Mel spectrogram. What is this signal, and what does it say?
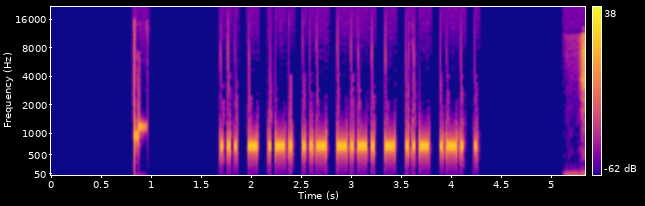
Morse code, heard as a keyed tone, about 36 wpm, 700 Hz. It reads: STRUCTURE
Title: Sentences from Top 1000 Words - Review Part 6 - New Word Drill - 35wpm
